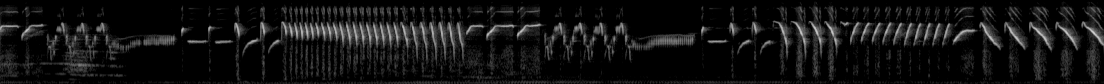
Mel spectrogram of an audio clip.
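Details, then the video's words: Canary in extended 'gacor' song with luxurious 'cengkok mewah' phrasing to provoke other canaries: varied whistled notes, several long rattling trills and bursts of steep sweeping slurs, nearly continuous and high-pitched. "KENARI GACOR DOR CENGKOK MEWAH BIKIN KENARI LAIN LANGSUNG RESPON BUNYI GACOR"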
